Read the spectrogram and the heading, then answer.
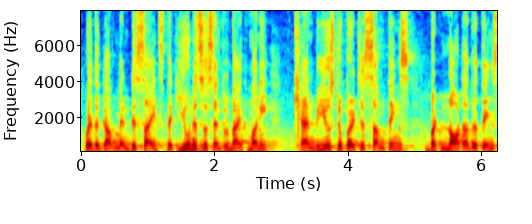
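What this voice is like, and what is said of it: Thick foreign accent. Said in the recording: “his thick accent”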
